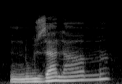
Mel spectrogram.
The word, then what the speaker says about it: nous allâmes: Okay, so remember that you should make this little link between the two.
